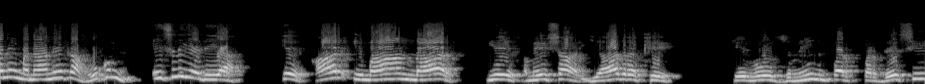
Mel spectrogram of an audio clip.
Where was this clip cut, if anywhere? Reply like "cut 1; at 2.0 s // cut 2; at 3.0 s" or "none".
none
